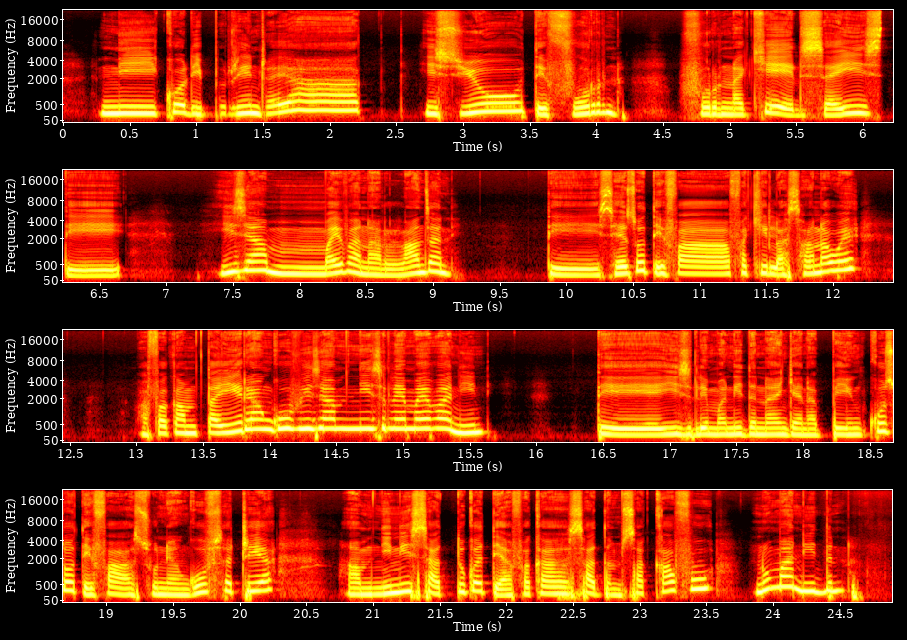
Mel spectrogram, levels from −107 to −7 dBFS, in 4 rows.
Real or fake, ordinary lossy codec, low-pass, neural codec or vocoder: real; none; none; none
